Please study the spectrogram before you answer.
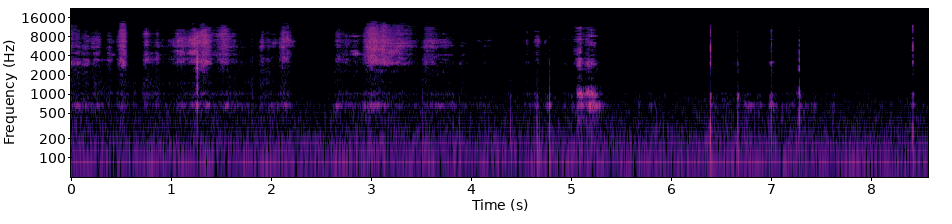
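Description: An empty, hollow kraft paper coffee cup is held in the hands and scratched and tapped with long nails. Bursts of bright, papery scratching come first, then they thin out into a few sharp, isolated taps with short ringing clicks.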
